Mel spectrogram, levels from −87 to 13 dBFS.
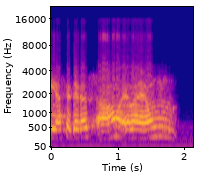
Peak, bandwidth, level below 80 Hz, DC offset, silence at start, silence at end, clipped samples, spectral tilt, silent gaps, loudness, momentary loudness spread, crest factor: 0 dBFS; 11.5 kHz; -54 dBFS; under 0.1%; 0 s; 0.3 s; under 0.1%; -2.5 dB/octave; none; -9 LUFS; 12 LU; 10 dB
